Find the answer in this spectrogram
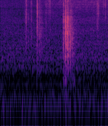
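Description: Marker pens being handled on a desk: one sharp click a little past the middle, with a fainter tick before it.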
